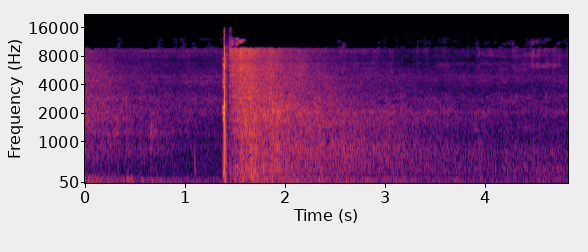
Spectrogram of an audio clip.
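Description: A firework mortar shell bursting with one sharp, loud bang about a second and a half in. An echoing rumble follows and fades over the next two seconds.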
